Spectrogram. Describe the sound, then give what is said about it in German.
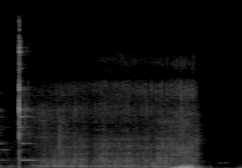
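A single sharp, bright clink of glasses of mead beer rings out near the start during a birthday toast, followed by a steady wash of background noise and a brief low murmur just before it falls silent. “Prost. Prost, Prost, Prost, Prost, Prost, Prost, Prost, Prost.”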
